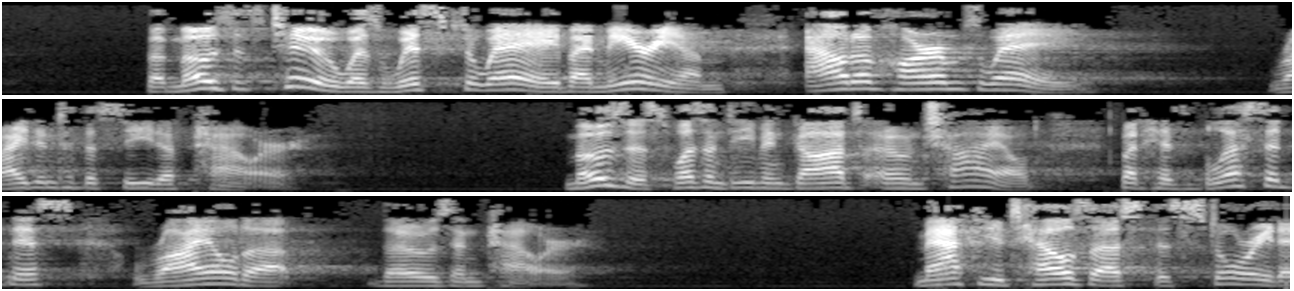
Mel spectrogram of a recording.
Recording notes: lead worship on New Years Day, January 1, 2023, where he delivered this sermon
